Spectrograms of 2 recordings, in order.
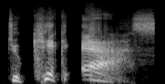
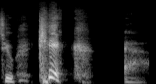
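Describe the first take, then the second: First: The stress falls on the word ass. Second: The stress falls on the word kick. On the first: The speaker calls it wrong. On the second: The speaker calls it right.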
